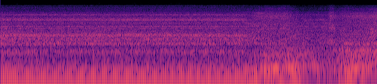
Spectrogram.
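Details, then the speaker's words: Ford Bronco after finding a plugged vacuum line tied to the washer bottle line that feeds the heater controls: a smooth, even idle, then a clean quick rev with no stumble. It is peppier and no longer cutting out. "oh that's way peppier way I mean it still doesn't feel like it's full potential but it's not cutting out on the top end"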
